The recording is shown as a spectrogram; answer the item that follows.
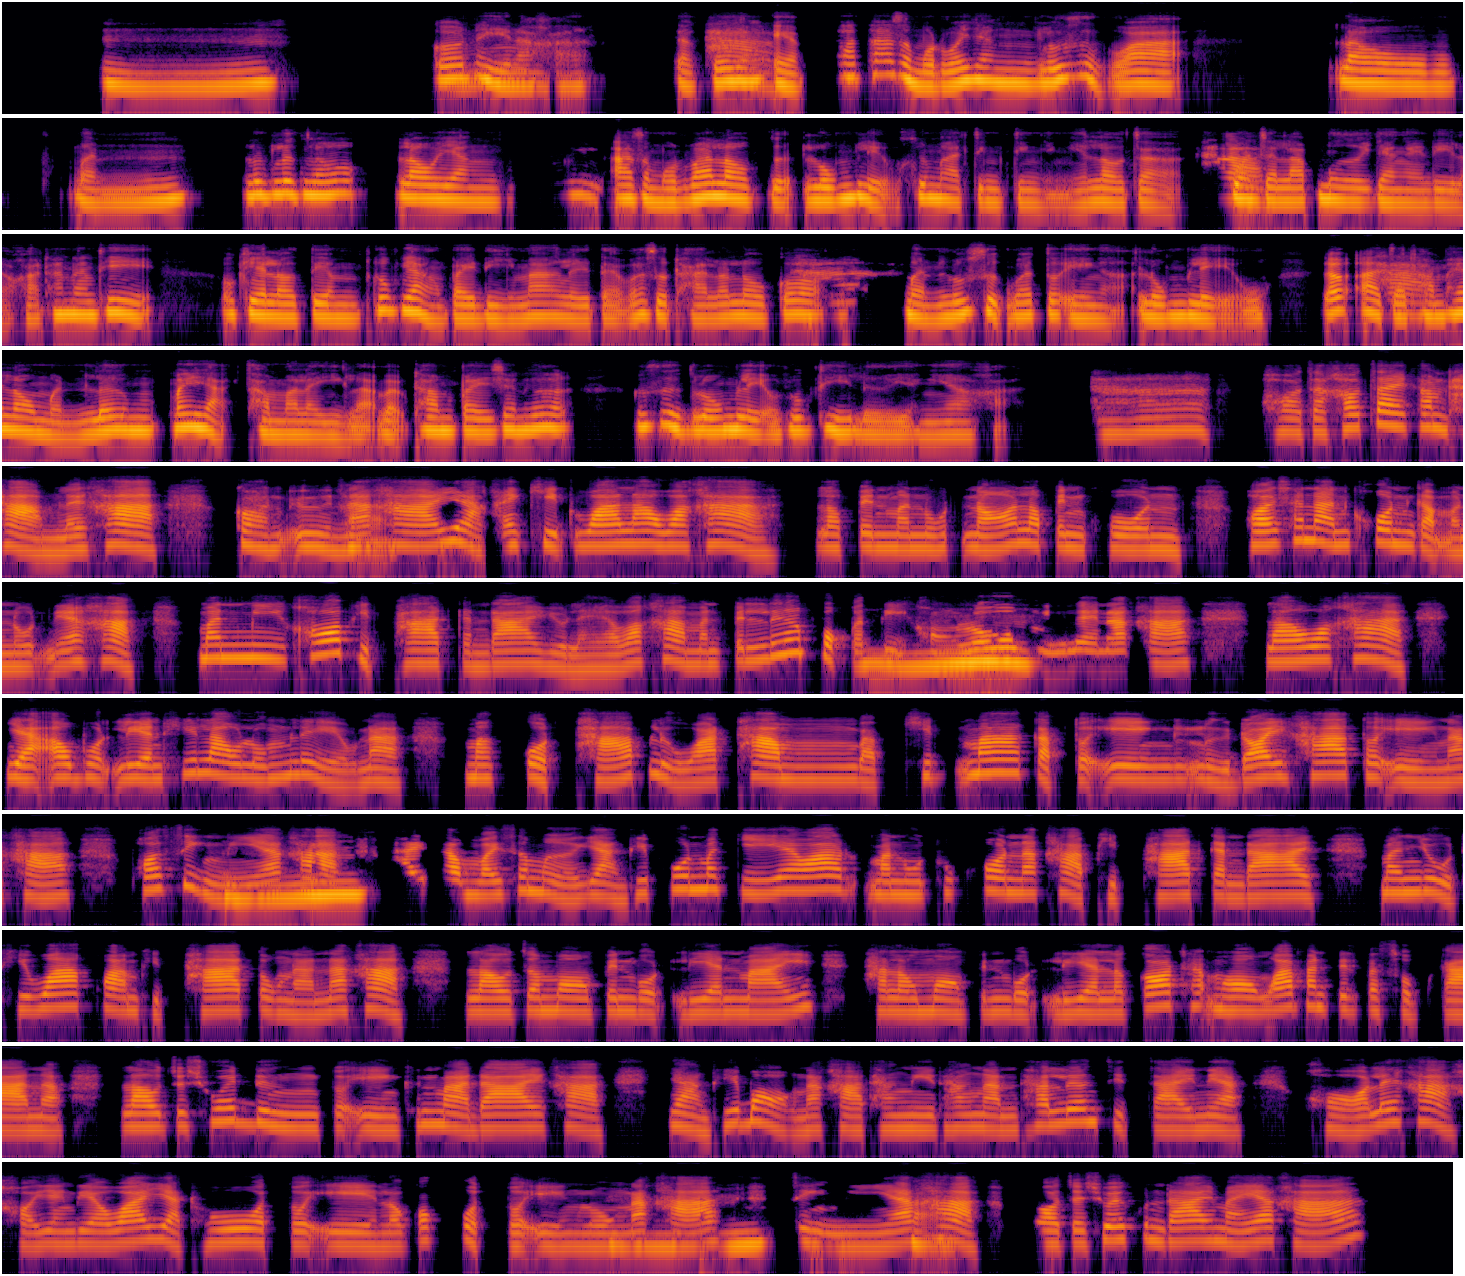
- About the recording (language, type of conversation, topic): Thai, advice, คุณรู้สึกกลัวความล้มเหลวจนไม่กล้าเริ่มลงมือทำอย่างไร
- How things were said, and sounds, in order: drawn out: "อืม"; tapping; other background noise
